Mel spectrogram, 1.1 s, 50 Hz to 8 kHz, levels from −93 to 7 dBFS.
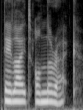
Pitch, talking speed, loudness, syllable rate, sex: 205 Hz, 215 wpm, -14 LUFS, 5.0 syllables/s, female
